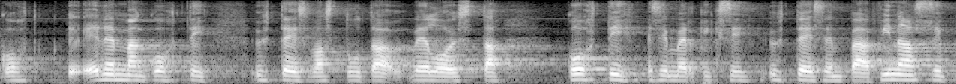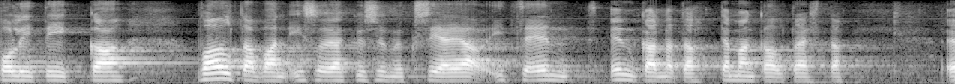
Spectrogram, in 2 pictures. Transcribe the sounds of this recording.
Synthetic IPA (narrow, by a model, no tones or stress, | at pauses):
koht | enemːæŋkoht̪i | ʔyht̪eisʋɑst̪uːt̪ɑʋeloist̪ɑkoht̪iesimerkiksiyht̪eisempæːfinɑnsːipolit̪iːkːɑː | ʋɑlt̪ɑʋɑnʔisojɑkysymyksiæjɑ̰it̪seenenkɑnːɑt̪ɑt̪æmæŋkɑlt̪ɑist̪ɑ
